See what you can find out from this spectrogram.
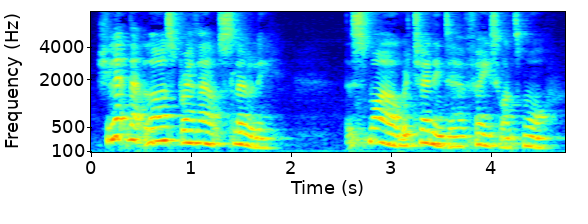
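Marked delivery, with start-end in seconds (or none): none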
